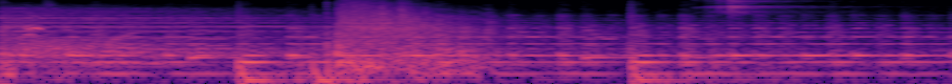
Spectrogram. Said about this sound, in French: Après chaque détonation, Reeves éloignait le microphone du canon de quelques centimètres. Ainsi, le flash serait activé un peu plus tard et le projectile parcourrait une distance plus longue.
